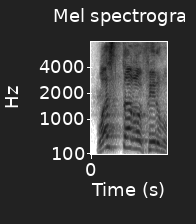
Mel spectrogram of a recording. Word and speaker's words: ওয়াস্তাগফিরহু: ওয়াস্তাগফিরহু, মূলত ইস্তাগফির, ওই ওয়াও আসার কারণে ওই আলিফটা উচ্চারণ হচ্ছে না।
